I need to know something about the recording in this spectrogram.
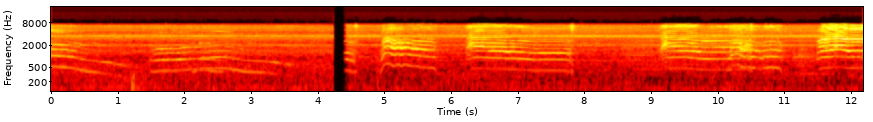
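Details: Same-coloured mother and daughter house cats meowing: soft wavering calls at first, then a run of louder rising-falling meows in quick succession, some overlapping.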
